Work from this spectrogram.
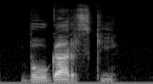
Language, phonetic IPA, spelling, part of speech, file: Polish, [buwˈɡarsʲci], bułgarski, adjective / noun, Pl-bułgarski.ogg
